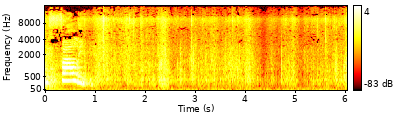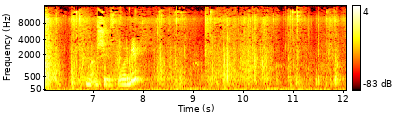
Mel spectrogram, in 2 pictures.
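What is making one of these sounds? Fabric rustles as a bag is rummaged through.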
